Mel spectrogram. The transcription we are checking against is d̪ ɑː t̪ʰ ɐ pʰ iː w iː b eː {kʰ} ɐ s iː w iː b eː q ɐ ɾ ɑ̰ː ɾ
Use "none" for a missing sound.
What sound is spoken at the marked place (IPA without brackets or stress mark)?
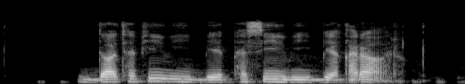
pʰ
